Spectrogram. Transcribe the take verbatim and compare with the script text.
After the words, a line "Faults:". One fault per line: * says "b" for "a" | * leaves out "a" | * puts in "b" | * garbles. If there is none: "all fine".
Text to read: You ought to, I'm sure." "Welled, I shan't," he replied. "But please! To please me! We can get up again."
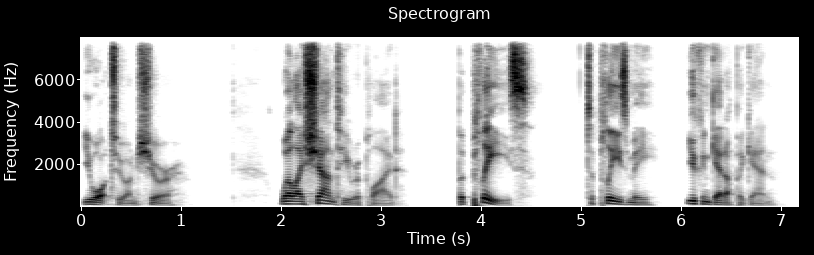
You ought to, I'm sure." "Well, I shan't," he replied. "But please! To please me! You can get up again."
Faults:
* says "Well" for "Welled"
* says "You" for "We"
